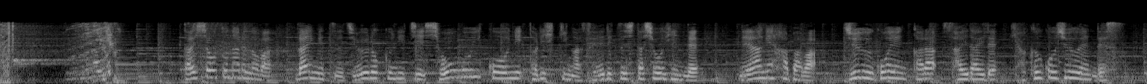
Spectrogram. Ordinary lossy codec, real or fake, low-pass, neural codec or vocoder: none; fake; 7.2 kHz; vocoder, 24 kHz, 100 mel bands, Vocos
